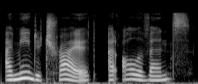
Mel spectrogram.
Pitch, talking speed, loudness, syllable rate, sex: 220 Hz, 240 wpm, -17 LUFS, 5.2 syllables/s, female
